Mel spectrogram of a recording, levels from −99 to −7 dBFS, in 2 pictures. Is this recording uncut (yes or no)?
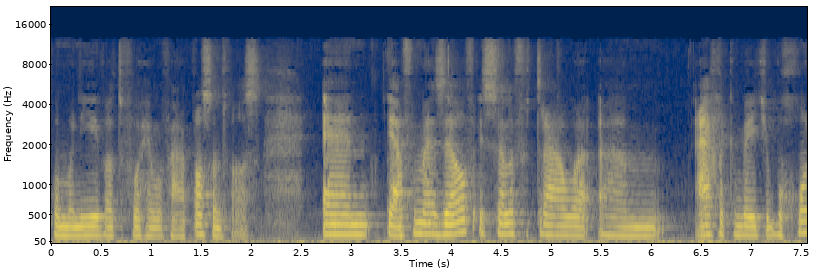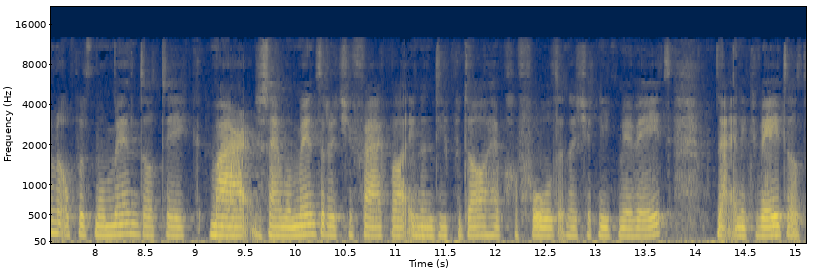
no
